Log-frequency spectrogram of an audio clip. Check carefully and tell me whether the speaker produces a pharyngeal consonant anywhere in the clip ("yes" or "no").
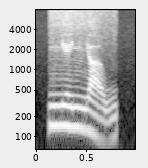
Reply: no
